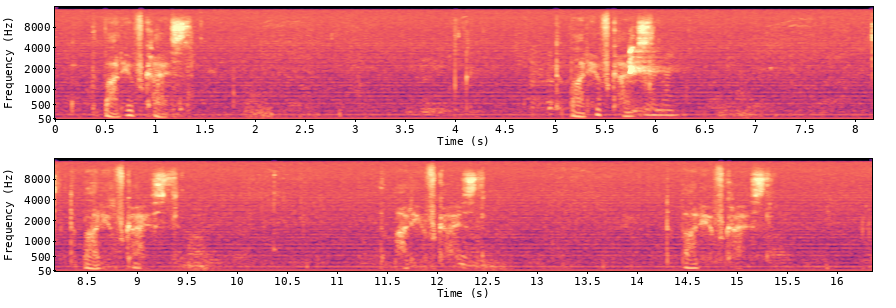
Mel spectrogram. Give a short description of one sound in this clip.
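A man speaks a few quiet words at a time, over and over, in a large echoing hall.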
